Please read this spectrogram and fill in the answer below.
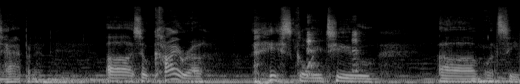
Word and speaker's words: Kyra: Brings us to Kier or Kyra. So, just a quick in-show actually. Hit me. I Pathfinder wikied Kyra, Yeah. and it is pronounced Kyra.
